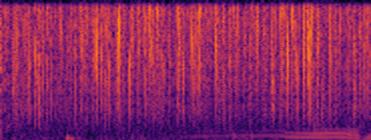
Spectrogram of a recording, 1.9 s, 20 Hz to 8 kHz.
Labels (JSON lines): {"label": "biophony, cascading saw", "recorder": "SoundTrap 600 or HydroMoth"}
